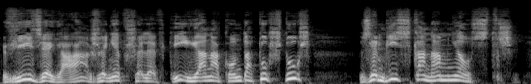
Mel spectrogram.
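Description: A man telling a comic first-person radio story in a lively, theatrical way. His fairly high voice swings widely in pitch, and his old-fashioned, broken grammar adds to the fun. Now and then he bursts into shouts. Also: a little slow, husky.

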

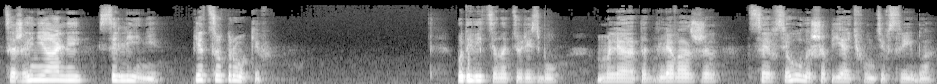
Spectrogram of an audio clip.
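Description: An audiobook reader voicing a coarse, loud male thug who swears constantly and bursts out at his partner. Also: mid-range voice, little pitch movement, normal speed, few pauses, lightly acted. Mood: worked up. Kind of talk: audiobook character voice.

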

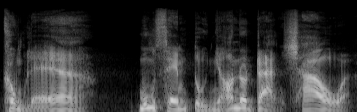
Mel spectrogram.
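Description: A man voicing a calm, grave old village shaman who speaks slowly and low. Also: no room sound, clean studio sound.

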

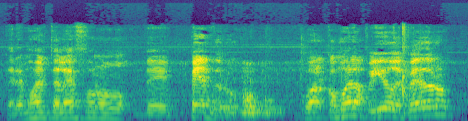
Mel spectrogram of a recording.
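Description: A man's voice: on the high side, animated, fast. A man hosting a casual radio prank show, chatting informally. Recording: very noisy, distant phone-in radio audio.

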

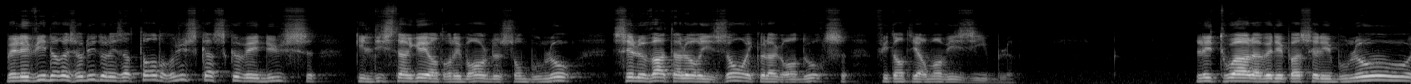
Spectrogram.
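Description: Brief: male narrator, classic novel reading, measured and even, slightly high pitch. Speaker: audiobook reader.

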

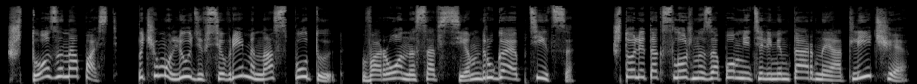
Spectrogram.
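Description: A woman's voice: high voice, a little slow, no room sound, studio quality, voice pushed up. Woman doing a hot-tempered, indignant rook. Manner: indignant, excitable.

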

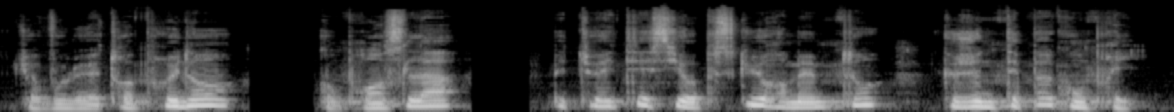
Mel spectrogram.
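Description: A man's voice: fairly high pitch, animated, moderate pace, mellow, breathy edge, voice pushed up. A man reading aloud and voicing a provocative, mocking young male swindler in a storybook. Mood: taunting. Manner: provocative, taunting, cool.

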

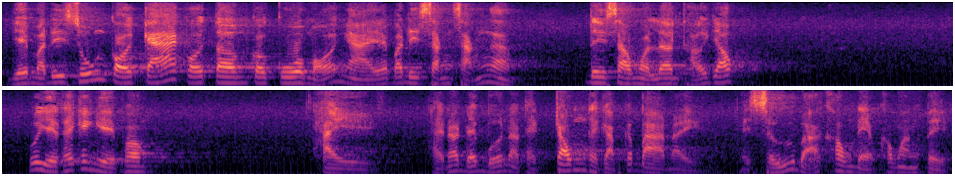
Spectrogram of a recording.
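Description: A man with a Southern Vietnamese accent, a Buddhist monk telling a story in a sermon, animated and colloquial, speaking straight to his audience. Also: fairly high pitch, normal speed, pauses often, big-room sound.

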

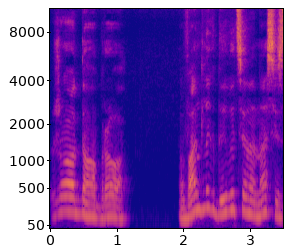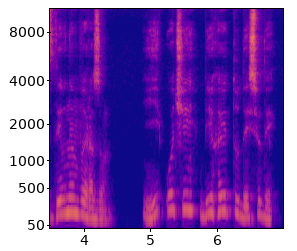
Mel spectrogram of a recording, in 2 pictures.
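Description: A man narrating a novel in a measured, tense storytelling manner. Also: on the high side, very animated, dark tone, slightly rough. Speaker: audiobook narrator. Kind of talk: scripted audiobook narration.

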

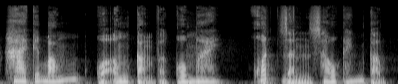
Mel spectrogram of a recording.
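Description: A man's voice: medium pitch, wildly swooping pitch, moderate pace, slightly rough, dry recording, studio quality. A man narrating a village ghost story, with a casual, filler-heavy intro before reading.

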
